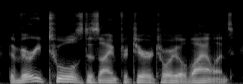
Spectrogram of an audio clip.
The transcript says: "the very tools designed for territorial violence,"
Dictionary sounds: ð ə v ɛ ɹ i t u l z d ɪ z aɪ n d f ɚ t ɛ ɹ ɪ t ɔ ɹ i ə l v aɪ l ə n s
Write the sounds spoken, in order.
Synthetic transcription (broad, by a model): ð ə v ɛ ɹ i t u l z d ɪ z aɪ n d f ɚ t ɛ ɹ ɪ t ɔ ɹ i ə l v aɪ l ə n s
